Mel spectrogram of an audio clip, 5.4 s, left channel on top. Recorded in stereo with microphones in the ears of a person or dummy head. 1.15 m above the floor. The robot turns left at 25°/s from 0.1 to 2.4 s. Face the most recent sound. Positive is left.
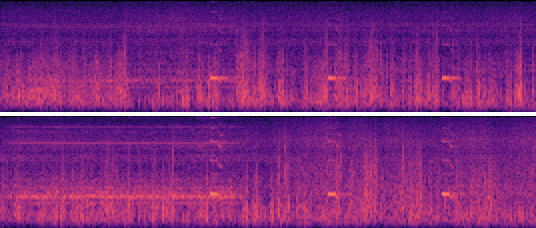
turn(degrees=-30)  # may be behind; listen again after turning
